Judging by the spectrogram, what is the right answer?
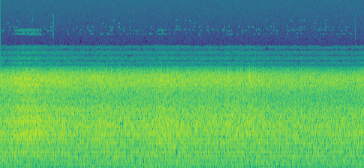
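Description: Storm-force wind rushing through garden shrubs and trees and buffeting the microphone, a steady noise with a slightly stronger gust about half a second in.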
